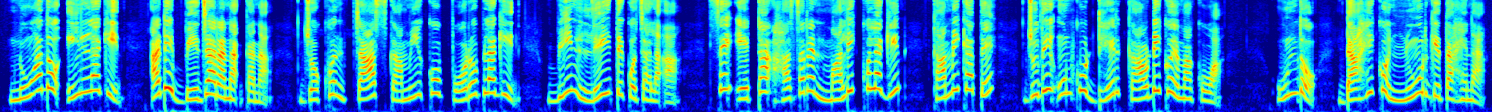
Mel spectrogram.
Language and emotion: Santali, angry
